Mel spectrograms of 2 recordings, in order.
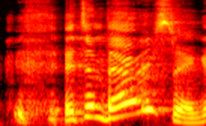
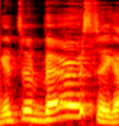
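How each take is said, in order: First: Laughing through it, slowly. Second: Said in the usual way. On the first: Real, not acted. Streamer laughing at a chatter's embarrassing behavior. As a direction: chuckle the words out in disbelief.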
